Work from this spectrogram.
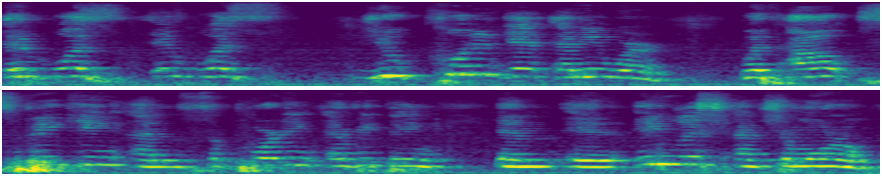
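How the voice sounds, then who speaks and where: Amid noticeable background noise and audible room echo, a woman speaks fairly slowly in a high voice with ordinary pitch variation. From Guam. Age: 60s. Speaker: public official speaking at hearing. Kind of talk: public hearing testimony. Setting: public hearing with audience. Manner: unscripted, passionate.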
